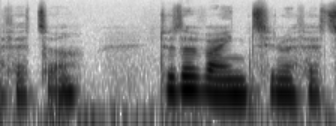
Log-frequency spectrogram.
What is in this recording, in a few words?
"faint", Welsh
